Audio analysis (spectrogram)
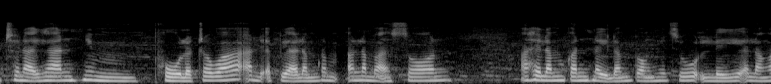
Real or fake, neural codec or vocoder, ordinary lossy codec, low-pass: real; none; AAC, 48 kbps; 7.2 kHz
